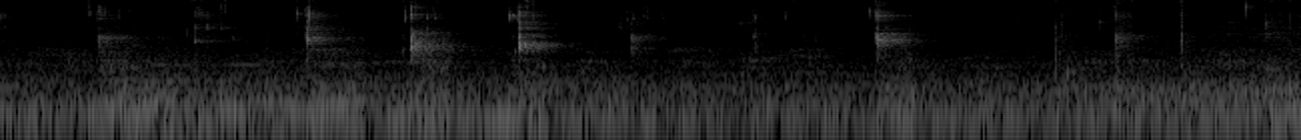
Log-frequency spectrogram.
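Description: Close-miked eating by hand: wet mouth smacks and clicks while chewing rice and beef curry, about a dozen, the loudest a couple of seconds in and again about halfway, over a faint steady low hum.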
